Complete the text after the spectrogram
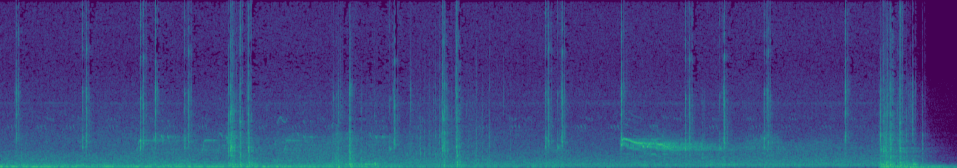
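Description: Short, sharp interface clicks tick now and then.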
